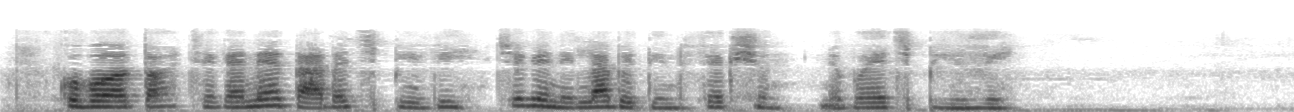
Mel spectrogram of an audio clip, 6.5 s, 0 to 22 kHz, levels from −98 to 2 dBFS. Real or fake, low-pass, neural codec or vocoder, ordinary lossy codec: real; 7.2 kHz; none; AAC, 24 kbps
